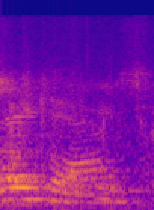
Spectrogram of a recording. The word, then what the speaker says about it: Rahab: Rachab. How do you say that name? Solomon. Yeah. Booze? – Boaz. – Rahab.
